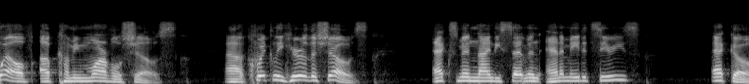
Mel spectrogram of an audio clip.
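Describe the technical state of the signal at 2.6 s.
At 2.6 s the audio is inside a burst of AMR bit errors running from 2.40 to 2.64 s, just before "here are the shows". Flipped low-priority bits misplace the excitation pulses and skew fine pitch, gain and spectral values. Pitch and level hold, but the sound turns hoarse, scratchy and gargly.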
